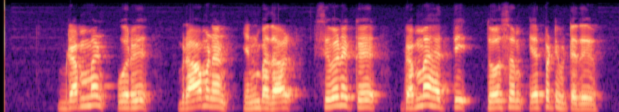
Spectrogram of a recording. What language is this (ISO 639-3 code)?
tam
